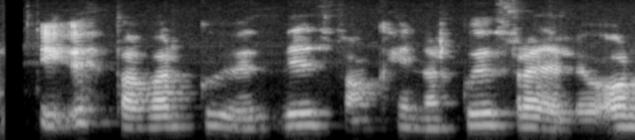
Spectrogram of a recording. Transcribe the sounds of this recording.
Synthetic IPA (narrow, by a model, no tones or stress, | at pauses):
iʔʏhpavaɾkvʏːðvɪðfawŋkhɪnːaɾ̥kvʏːðfɾaːjðɪlɛɣʔɔɾ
